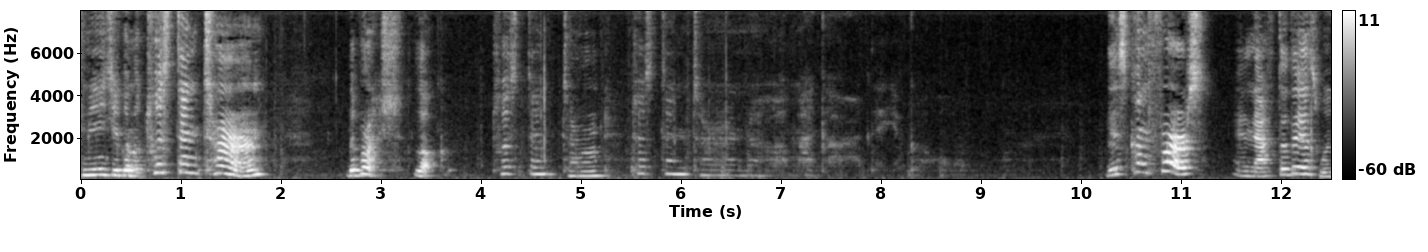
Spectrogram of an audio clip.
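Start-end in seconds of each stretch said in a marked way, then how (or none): 4.1-6.3 soft, slowed-down brush-side murmur; hushed. Real, not acted. Guiding viewers through twist and turn, hushed. 6.7-8.4 barely-there whisper. Real, not acted. Painter absorbed in a delicate brush stroke, whispering. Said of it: "I'm whispering because it helps me go light".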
